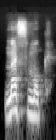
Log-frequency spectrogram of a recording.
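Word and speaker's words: ما اسمك: Et comme j'avais expliqué ici, le Hamza qui est ici, c'est Hamzatul Wasl. Donc, on ne le prononce pas. C'est comme s'il n'était pas là. Donc, si tu dis masmuk directement.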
